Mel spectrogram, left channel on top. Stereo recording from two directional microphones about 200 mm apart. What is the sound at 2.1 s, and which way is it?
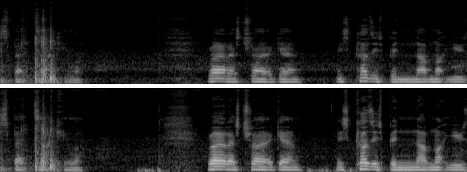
Speech, 60° right (ahead or behind).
